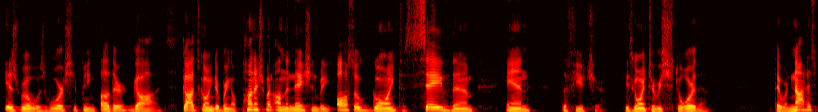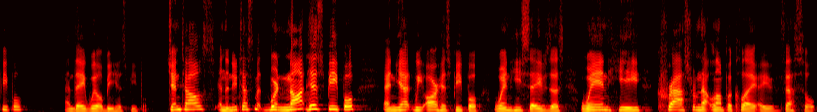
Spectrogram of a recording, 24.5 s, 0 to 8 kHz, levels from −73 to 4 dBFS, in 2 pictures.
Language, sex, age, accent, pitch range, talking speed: English, male, 50-69, American, 145-185 Hz, 170 wpm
